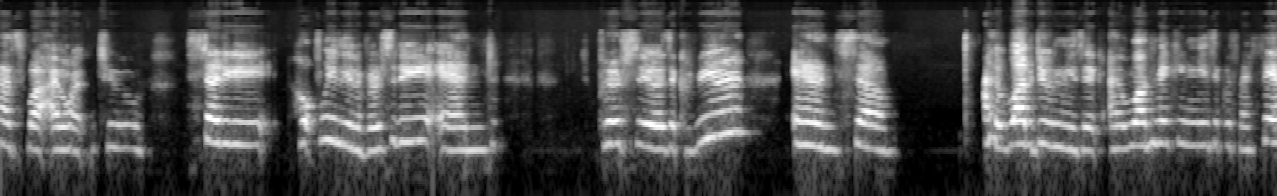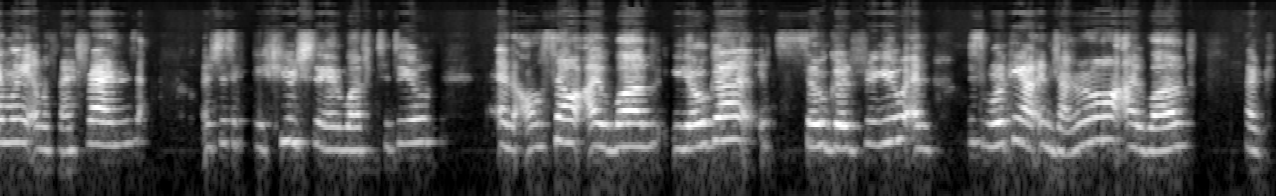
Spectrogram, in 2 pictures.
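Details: Teenage girl with quadriplegic cerebral palsy from a birth injury, who sometimes has trouble articulating words, with hearing loss in her right ear; mild dysarthria (cerebral palsy).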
